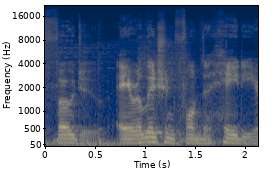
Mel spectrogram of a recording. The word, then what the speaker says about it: Vodou: Voodoo is a derogatory mispronunciation of Vodou, a religion formed in Haiti around 500 years ago.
